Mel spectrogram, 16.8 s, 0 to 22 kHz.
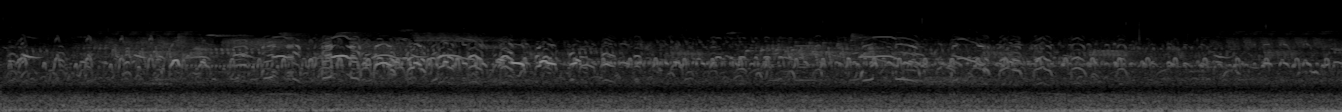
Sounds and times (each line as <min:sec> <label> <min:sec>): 0:00.1 curlew 0:16.7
